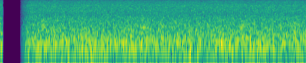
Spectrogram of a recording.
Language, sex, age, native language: Icelandic, female, 18-19, Thai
